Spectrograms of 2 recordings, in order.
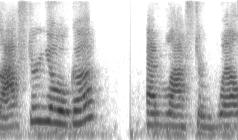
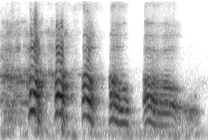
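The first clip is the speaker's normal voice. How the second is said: forced ho ho laugh; 9 dB louder, much slower than usual. Shown as a demonstration. Yoga teacher leading the class in laughter, loud forced ho ho. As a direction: push out ho ho ho on each breath. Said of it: "laugh out your mouth".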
